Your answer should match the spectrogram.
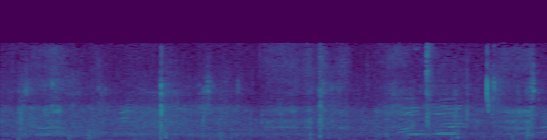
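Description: Faint distant voices and a few light scattered clicks over a quiet outdoor background.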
